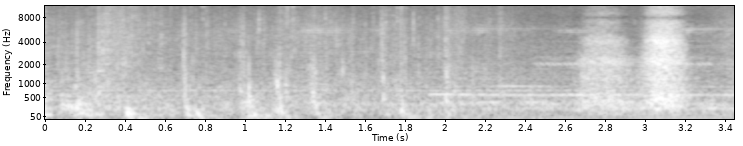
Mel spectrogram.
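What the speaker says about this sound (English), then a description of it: "Now let's summon my horse." A summoned horse approaches in Assassin's Creed Shadows, with faint clip-clop hoofbeats at an uneven trotting rhythm, then a breathy snort near the end, quiet and slightly distant.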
